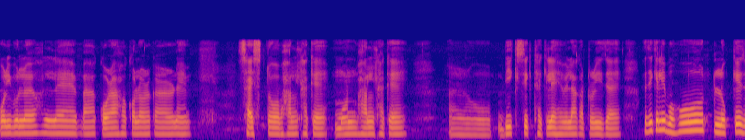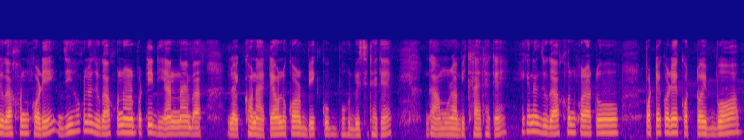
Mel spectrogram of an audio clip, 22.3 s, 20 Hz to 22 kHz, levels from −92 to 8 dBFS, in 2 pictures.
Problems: none marked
